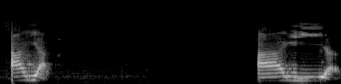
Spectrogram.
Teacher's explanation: ayah is gliding using the E sound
